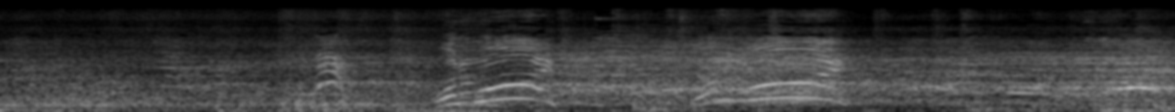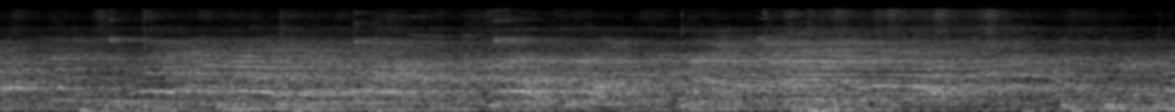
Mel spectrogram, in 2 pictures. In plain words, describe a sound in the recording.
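A crowd of spectators murmurs and calls out in an echoing gym.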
